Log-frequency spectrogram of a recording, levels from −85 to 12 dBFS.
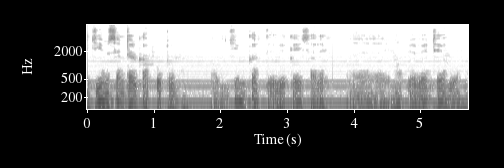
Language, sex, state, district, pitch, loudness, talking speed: Hindi, male, Bihar, Saran, 80 Hz, -36 LUFS, 180 wpm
